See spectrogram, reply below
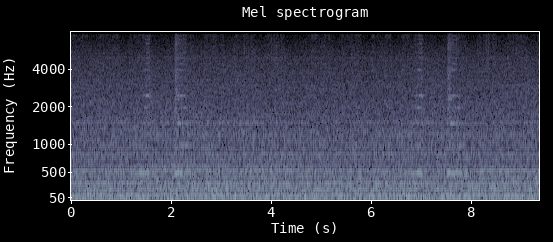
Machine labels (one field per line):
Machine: slide rail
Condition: normal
